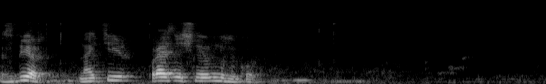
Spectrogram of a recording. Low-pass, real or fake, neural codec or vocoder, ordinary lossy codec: 7.2 kHz; fake; codec, 16 kHz, 4 kbps, X-Codec, WavLM features, trained on Multilingual LibriSpeech; AAC, 48 kbps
